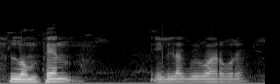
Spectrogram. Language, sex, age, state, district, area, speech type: Assamese, male, 30-45, Assam, Barpeta, rural, spontaneous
